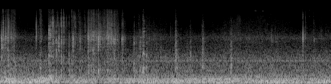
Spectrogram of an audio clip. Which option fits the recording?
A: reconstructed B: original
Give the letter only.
B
